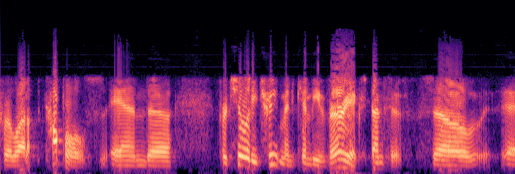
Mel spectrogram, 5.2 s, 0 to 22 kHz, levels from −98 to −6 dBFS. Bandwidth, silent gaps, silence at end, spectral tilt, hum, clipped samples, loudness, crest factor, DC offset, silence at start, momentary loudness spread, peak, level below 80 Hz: 8.4 kHz; none; 0 s; -4 dB/octave; none; under 0.1%; -19 LUFS; 14 dB; under 0.1%; 0 s; 11 LU; -4 dBFS; -62 dBFS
